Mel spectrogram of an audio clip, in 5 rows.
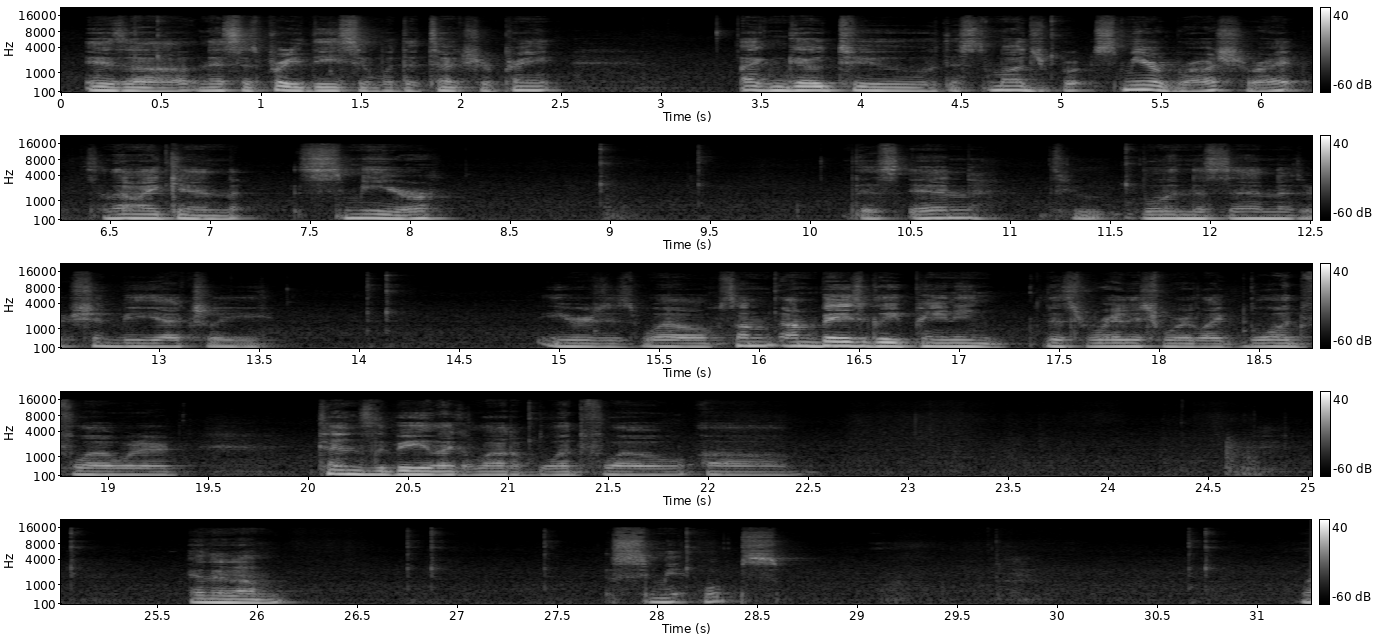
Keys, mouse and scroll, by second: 0.4 click, 0.5 click, 4.8 click, 4.9 click, 6.8 click, 9.5 click, 14.0 click, 14.1 click, 15.2 middle click, 16.1 click, 18.4 middle click, 19.2 scroll up 1, 21.1 click, 26.8 click, 26.9 click, 27.5 click, 28.2 click, 30.7 click, 30.8 click.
